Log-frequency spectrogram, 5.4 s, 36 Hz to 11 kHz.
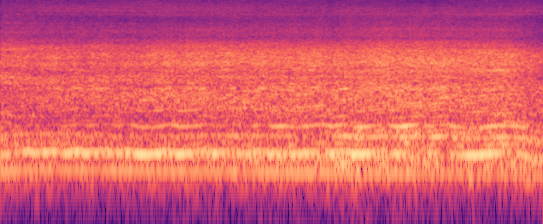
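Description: Maruti Gypsy's engine held at high, steady revs under load as the 4x4 climbs through deep mud, getting a little louder as it approaches.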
